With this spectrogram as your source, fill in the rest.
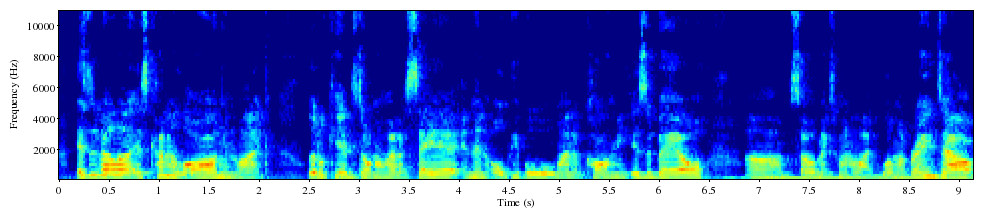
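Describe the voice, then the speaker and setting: A woman with a strong Southern US accent, fairly high-pitched and lively in intonation, at a fairly quick pace amid audible room echo. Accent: thick Southern US. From US South. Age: 20s. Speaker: YouTuber, reseller. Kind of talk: casual Q&A tag video. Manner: chatty, frequent fillers.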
